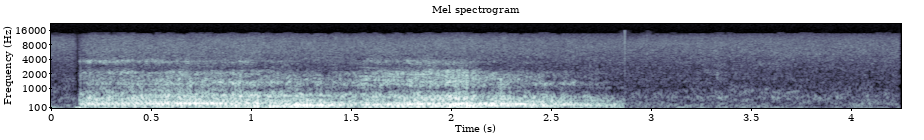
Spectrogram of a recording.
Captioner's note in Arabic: هدير المحرك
